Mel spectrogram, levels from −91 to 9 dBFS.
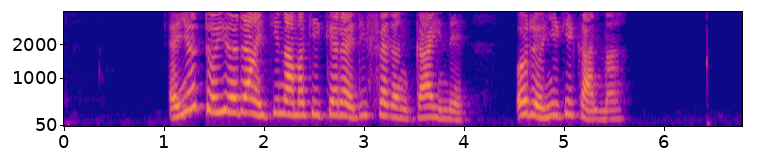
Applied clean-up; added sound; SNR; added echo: none; none; none; none.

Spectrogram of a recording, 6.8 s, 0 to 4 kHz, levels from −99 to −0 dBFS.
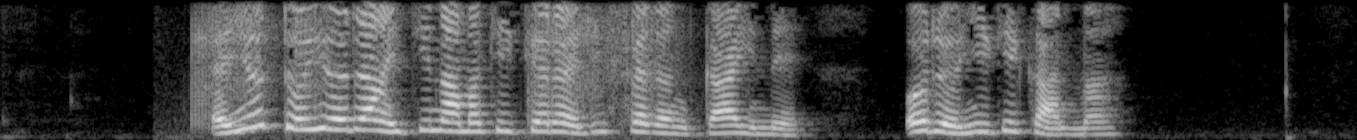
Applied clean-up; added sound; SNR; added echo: none; Fart; 19 dB; none.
